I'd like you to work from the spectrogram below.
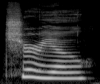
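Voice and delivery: Cheerio said clearly and high; repeated word. Shown as a demonstration. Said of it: "What's cheerio?".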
